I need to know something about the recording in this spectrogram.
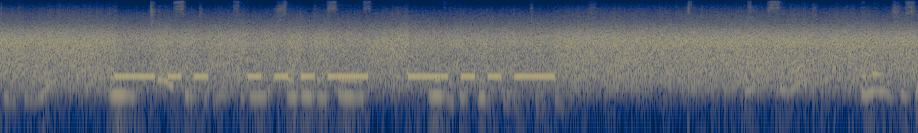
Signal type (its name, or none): Morse code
